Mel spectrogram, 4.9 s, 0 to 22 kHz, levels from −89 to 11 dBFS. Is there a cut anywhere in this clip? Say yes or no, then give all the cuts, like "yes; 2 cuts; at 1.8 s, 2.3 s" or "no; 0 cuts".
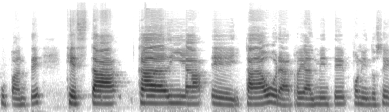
no; 0 cuts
